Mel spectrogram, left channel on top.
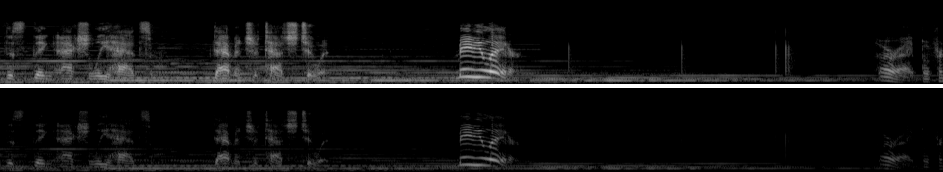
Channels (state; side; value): quieter; right; 15.7 dB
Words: this thing actually had some damage attached to it. Maybe later. Alright, but for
